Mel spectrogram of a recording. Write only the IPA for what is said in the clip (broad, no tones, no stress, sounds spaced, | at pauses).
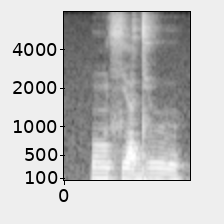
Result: ũ sʲ a dʲ ɯ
